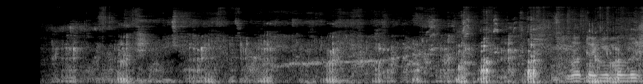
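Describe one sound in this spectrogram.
A sow grunts low and slowly.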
